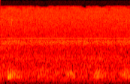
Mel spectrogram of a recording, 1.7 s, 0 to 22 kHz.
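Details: Fetal heartbeat at 11 weeks 4 days of pregnancy, found with a home Doppler and gel on the belly, reading 174 bpm: faint rapid whooshing pulses over Doppler static.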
